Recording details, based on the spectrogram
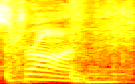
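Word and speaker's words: Strachan: round pick it is colts wide receiver michael strong now his name is spelt strait chan like the hall of famer strahan with a c but it's pronounced strong and this was the past that i think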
